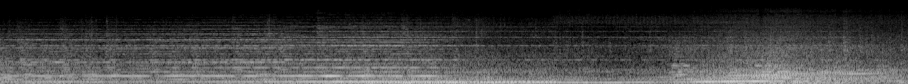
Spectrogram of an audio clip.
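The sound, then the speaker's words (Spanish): A car engine revs and accelerates, its pitch dipping then climbing sharply as a second engine's drone blends in: a grey car quickly pulls ahead of a red car that had accelerated alongside it, leaving the red car behind. No talking. “Pinto se adelanta rápidamente y el auto rojo queda atrás.”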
